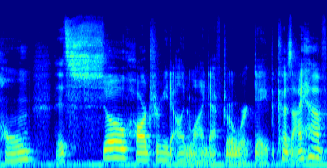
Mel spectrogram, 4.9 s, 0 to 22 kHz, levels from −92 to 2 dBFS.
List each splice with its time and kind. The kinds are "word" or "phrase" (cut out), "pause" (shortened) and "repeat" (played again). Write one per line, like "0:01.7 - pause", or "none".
none

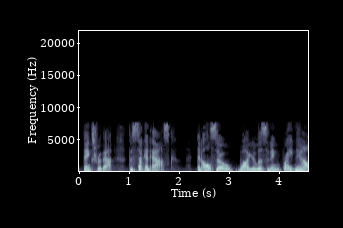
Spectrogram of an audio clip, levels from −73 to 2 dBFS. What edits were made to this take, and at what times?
none

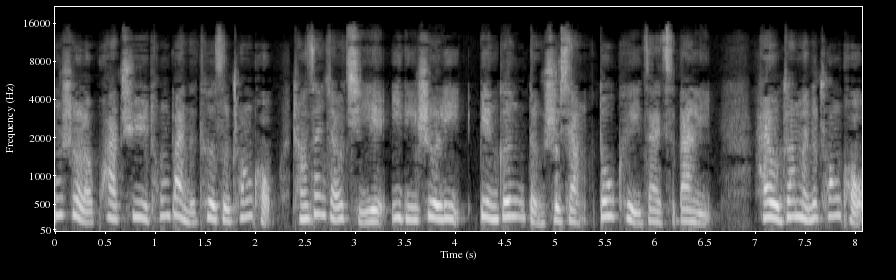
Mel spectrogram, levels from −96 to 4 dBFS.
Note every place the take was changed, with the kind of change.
0:02.3 - pause

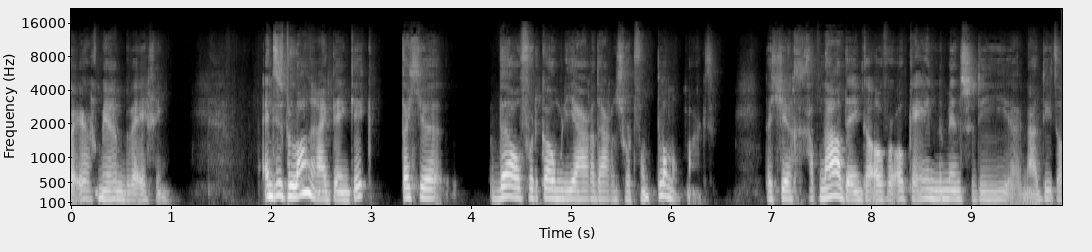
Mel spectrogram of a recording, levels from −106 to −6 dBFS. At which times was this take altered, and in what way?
none

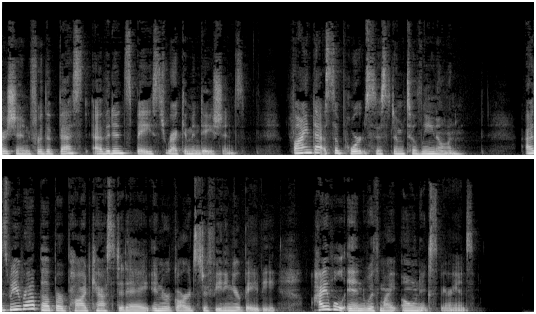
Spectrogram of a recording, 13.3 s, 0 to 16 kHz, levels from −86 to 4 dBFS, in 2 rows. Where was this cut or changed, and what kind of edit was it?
none

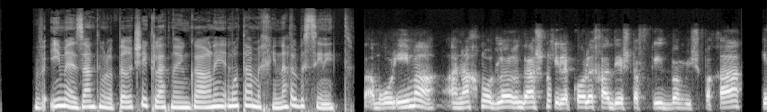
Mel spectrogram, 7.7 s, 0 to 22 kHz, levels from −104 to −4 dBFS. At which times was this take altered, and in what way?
0:01.3 - word
0:02.3 - phrase
0:02.9 - word
0:03.9 - word
0:05.5 - word

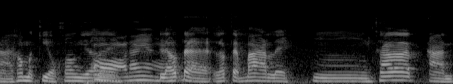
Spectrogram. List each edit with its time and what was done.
0:03.0 - pause

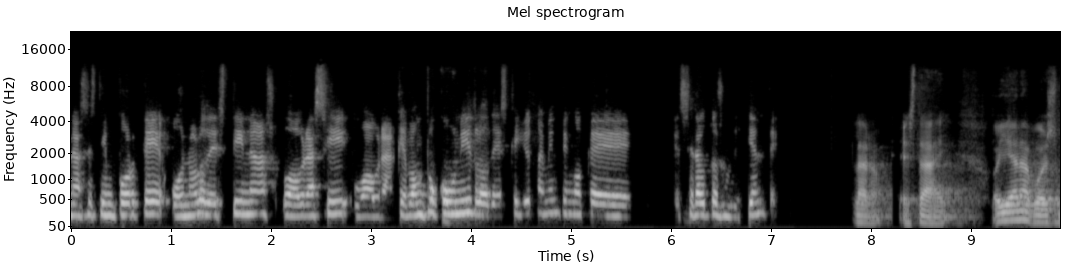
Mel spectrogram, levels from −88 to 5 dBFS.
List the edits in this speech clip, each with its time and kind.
0:02.8 - word
0:03.2 - word
0:04.1 - word
0:06.0 - word
0:08.2 - pause

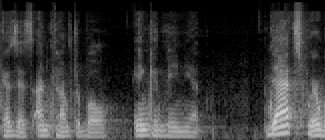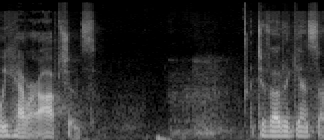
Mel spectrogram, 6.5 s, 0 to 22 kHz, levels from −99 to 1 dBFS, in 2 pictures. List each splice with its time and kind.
0:02.5 - pause

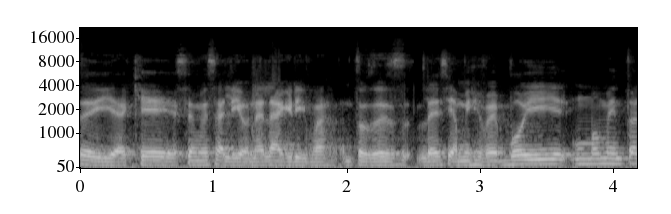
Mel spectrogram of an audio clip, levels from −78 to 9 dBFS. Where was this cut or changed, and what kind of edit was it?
0:02.5 - word

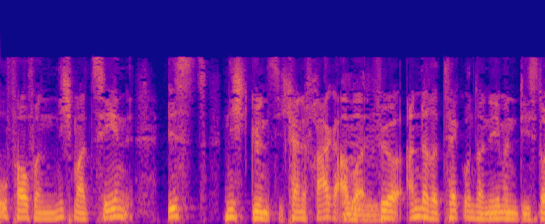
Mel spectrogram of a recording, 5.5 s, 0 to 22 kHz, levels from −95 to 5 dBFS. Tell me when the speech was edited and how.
0:02.2 - pause

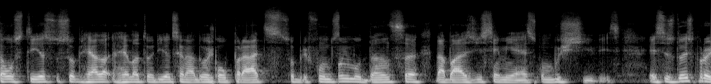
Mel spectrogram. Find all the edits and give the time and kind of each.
0:01.7 - word
0:02.1 - word
0:03.4 - word
0:04.3 - pause
0:05.3 - word

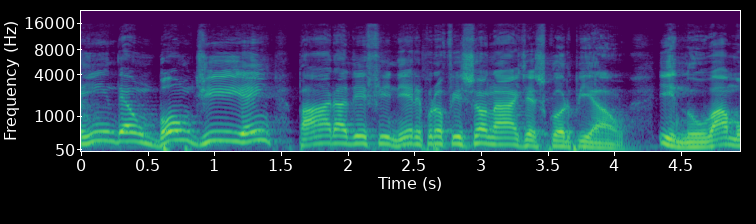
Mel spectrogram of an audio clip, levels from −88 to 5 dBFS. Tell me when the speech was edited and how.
0:02.6 - word

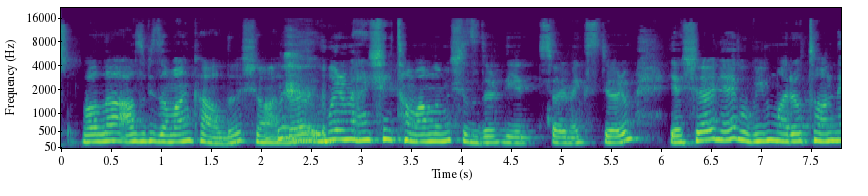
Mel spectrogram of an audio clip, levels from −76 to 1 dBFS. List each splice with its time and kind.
none

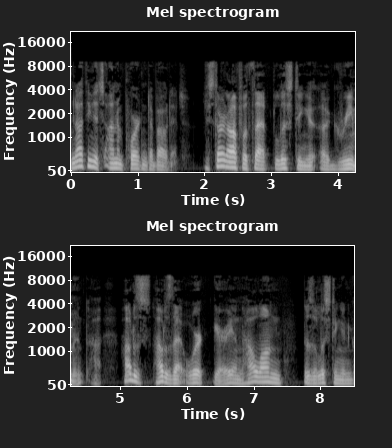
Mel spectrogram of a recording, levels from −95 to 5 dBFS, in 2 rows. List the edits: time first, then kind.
none

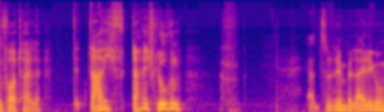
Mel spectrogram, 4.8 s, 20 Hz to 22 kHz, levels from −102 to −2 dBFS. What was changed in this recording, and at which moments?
none

